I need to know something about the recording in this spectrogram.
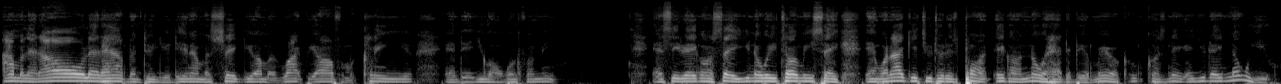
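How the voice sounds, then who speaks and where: A raspy-voiced man giving an informal, emphatic personal testimony in a streetwise, repetitive way, acting out bits of dialogue as he goes. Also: medium pitch, fast talker, dark tone, no room sound, studio quality. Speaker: online motivational and faith speaker.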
